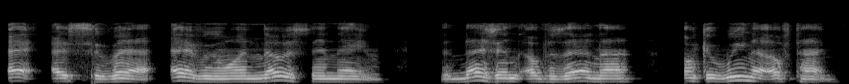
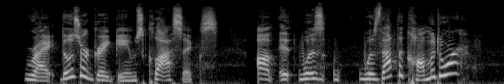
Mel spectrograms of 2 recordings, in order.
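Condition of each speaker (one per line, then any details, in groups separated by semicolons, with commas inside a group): ALS
No condition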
